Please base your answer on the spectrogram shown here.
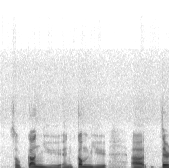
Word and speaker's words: Ganyu: And then we have Ganyu, which in Cantonese is Gamyu, Gamyu. The Japanese is Kangwu, Kangwu, and then the Mandarin is Ganyu, Ganyu.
